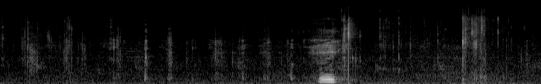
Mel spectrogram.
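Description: Crunching and chewing of a crispy breaded fried chicken wing being bitten into and eaten: a string of small crackling crunches, with a brief hum from the eater about three seconds in.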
